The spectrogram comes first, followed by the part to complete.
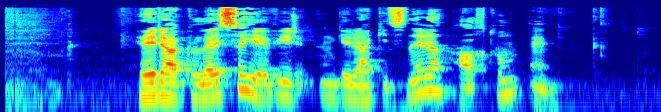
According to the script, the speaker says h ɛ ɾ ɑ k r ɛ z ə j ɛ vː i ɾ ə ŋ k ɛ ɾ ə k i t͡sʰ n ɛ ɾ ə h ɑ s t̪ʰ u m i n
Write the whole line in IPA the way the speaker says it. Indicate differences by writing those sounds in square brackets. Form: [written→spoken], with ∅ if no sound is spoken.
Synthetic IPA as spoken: h ɛ ɾ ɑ k [r→l] ɛ [z→s] ə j ɛ [vː→v] i ɾ ə ŋ k ɛ ɾ [ə→ɑ] k i t͡sʰ n ɛ ɾ ə h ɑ [s→χ] t̪ʰ u m [i→ɛ] n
